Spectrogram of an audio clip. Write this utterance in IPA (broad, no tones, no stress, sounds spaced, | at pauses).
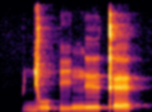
ɟ u ʔ i ŋ ɪː kʼ ɛ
